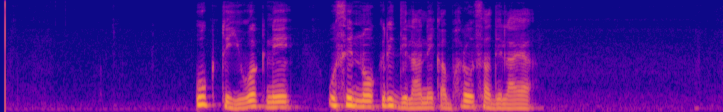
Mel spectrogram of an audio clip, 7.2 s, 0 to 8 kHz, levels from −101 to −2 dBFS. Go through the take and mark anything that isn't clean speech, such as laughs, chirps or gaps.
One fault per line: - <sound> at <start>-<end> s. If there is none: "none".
none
